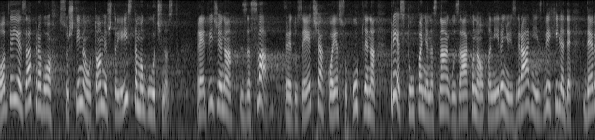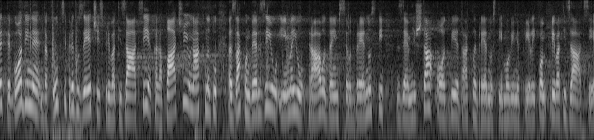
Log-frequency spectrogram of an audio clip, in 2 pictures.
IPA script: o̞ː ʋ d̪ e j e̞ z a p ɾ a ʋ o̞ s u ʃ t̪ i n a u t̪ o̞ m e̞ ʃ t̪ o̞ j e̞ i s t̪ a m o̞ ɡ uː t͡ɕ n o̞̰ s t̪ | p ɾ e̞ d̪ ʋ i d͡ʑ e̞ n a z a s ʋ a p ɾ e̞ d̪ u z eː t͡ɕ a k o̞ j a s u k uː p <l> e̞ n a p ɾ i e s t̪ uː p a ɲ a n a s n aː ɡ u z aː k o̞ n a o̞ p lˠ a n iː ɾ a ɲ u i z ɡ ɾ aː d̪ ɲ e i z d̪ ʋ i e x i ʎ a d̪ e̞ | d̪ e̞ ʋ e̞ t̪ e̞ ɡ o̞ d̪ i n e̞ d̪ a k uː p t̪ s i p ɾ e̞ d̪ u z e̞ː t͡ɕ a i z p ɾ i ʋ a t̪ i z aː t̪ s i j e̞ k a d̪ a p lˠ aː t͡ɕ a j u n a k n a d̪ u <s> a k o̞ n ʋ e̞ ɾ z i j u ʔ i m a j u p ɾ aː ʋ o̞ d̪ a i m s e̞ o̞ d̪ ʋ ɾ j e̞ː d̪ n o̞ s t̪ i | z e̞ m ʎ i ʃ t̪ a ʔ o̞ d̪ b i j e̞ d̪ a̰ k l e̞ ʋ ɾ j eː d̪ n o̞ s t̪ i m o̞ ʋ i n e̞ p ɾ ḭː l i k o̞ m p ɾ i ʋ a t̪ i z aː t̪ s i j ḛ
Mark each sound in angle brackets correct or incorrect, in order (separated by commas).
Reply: incorrect, incorrect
